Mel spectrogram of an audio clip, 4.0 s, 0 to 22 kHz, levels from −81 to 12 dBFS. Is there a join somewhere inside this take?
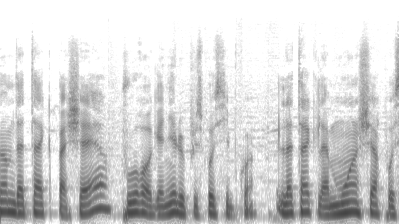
yes; 2 cuts; at 1.2 s, 2.7 s

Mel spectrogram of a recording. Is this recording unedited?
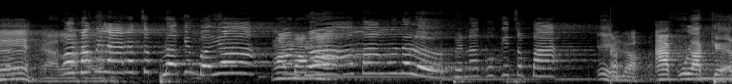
no; 1 cut; at 6.1 s

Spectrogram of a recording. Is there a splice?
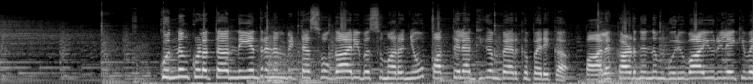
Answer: yes; 1 cut; at 1.4 s

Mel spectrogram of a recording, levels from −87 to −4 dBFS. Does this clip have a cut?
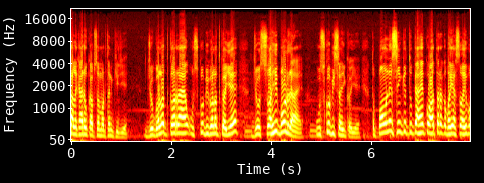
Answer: no; 0 cuts

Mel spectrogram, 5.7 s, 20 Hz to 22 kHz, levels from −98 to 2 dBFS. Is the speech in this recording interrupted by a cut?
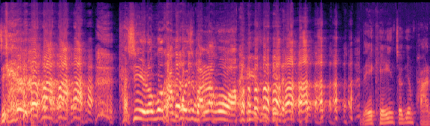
yes; 1 cut; at 4.7 s

